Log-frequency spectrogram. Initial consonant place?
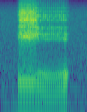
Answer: velar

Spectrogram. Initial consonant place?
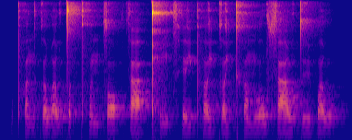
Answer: labial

